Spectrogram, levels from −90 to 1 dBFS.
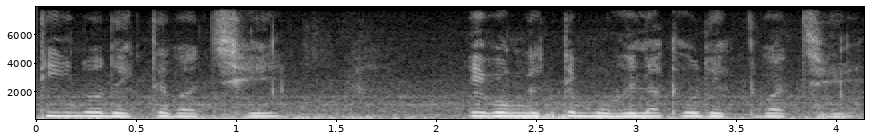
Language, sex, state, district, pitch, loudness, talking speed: Bengali, female, West Bengal, Cooch Behar, 245 Hz, -15 LUFS, 115 wpm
